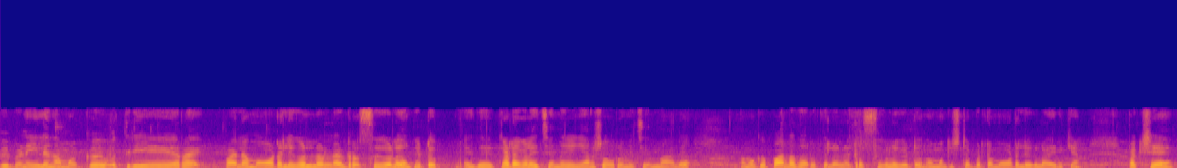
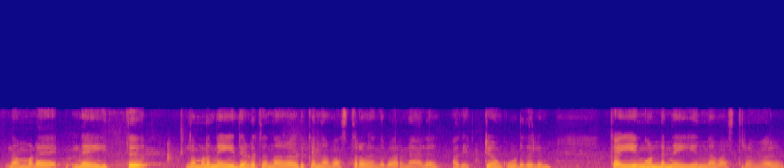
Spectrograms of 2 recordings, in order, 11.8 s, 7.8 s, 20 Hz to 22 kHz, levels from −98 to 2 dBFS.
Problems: none marked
